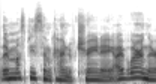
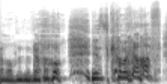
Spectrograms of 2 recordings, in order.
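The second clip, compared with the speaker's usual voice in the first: acted, alarmed, drawn-out panicked cry, swooping and rising. Retelling watching a tree slip off the car roof: imitating own past panic. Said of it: "I'm panicking".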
